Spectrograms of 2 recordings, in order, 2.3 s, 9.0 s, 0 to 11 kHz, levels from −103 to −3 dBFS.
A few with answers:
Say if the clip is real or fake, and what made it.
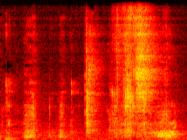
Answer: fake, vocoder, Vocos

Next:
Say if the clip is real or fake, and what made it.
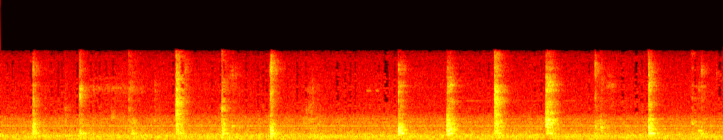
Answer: real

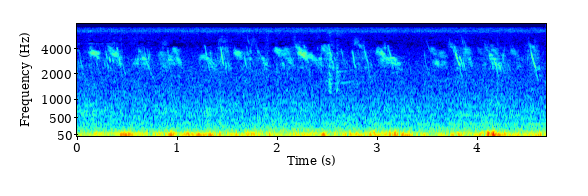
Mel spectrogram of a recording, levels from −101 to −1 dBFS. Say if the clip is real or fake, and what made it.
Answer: real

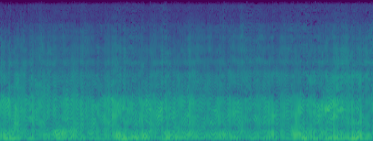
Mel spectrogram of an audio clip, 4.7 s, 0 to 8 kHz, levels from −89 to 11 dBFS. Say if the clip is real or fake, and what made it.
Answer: fake, vocoder, Vocos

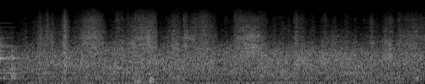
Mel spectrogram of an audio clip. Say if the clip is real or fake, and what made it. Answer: real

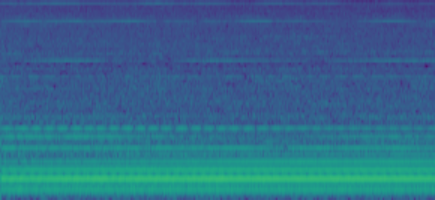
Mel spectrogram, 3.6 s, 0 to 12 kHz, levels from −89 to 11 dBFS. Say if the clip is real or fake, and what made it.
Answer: real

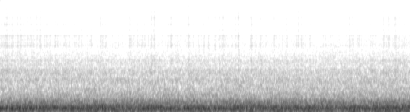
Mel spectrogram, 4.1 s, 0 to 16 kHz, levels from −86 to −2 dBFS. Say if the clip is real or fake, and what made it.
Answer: real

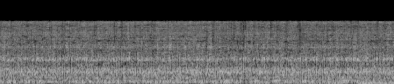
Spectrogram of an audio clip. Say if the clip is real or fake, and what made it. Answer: fake, vocoder, Vocos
